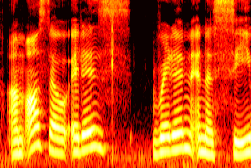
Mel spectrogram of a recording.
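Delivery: ordinary talk, nothing marked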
